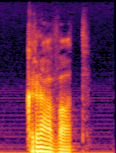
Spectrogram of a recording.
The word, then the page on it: krawat: [ˈkravat]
